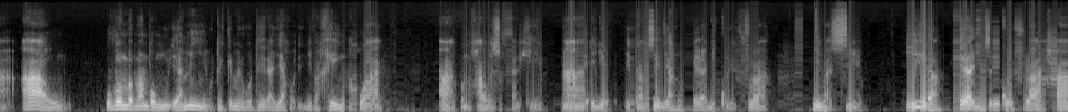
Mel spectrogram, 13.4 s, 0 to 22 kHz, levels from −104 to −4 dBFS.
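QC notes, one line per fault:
throughout – Opus compression: the speech has a muffled, hoarse quality with rough, grainy texture, and plainly audible codec damage while content still reaches about 20 kHz. This likely comes from Opus in its hybrid speech mode at a low rate, consistent with roughly 16 kbps.
4.28–13.35 s – robotic sound from repeated short buffers: from here to the end, the speech becomes a rigid metallic buzz at 100 Hz that still loosely tracks the speech. This is likely a 10 ms block being replayed in place of missing audio, with around seven-tenths of the material repeated rather than new.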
